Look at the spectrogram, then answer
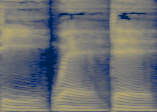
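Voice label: "tiwete", concatenated syllables; Affixing experiment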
